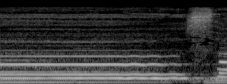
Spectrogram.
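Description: Acoustic love-song cover: a singer holds one long, steady hummed note over the accompaniment, ending in a short breathy sound just before the next phrase.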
